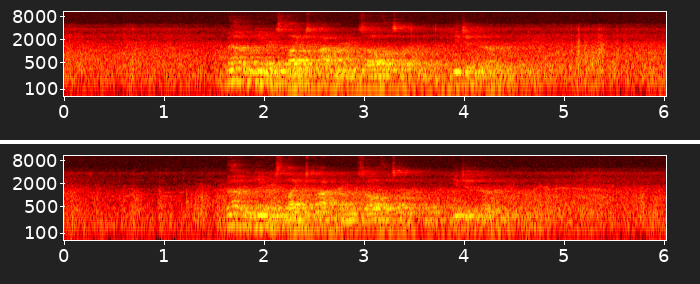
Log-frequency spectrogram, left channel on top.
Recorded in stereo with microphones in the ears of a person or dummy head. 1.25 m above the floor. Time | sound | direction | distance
1.5 | a man speaking | 70° right (ahead or behind) | 1.8 m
